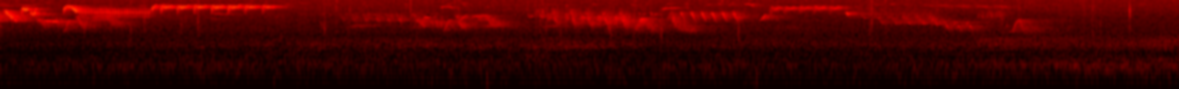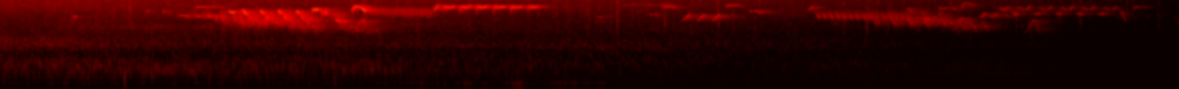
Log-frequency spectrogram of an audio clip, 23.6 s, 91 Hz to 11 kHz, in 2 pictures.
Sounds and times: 0.2s rain drop patter 20.6s

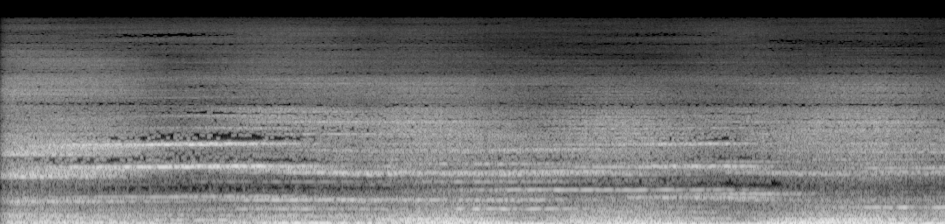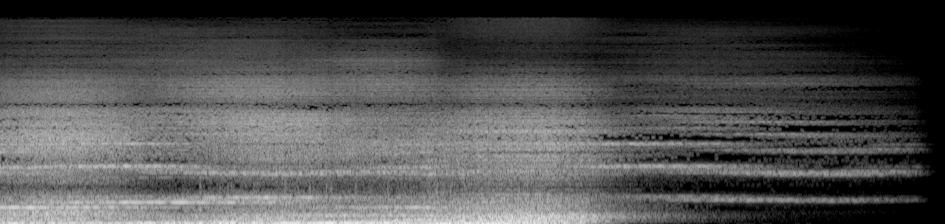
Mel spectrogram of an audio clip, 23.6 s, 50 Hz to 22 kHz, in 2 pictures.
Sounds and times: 0.0s bass 19.4s
0.0s drone 21.6s
14.5s thunder 19.5s

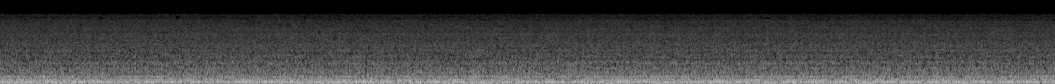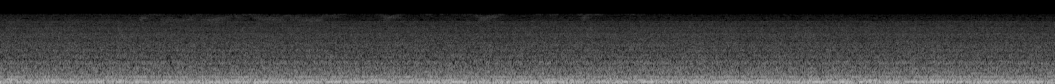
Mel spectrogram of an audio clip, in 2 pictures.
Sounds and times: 0.0s vent air conditioner 21.1s

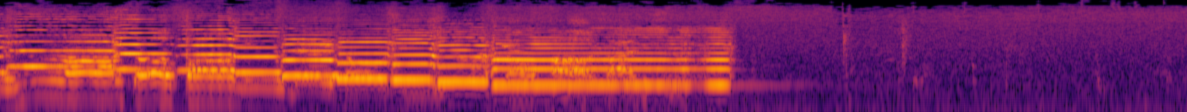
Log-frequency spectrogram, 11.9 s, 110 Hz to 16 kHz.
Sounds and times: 0.0s kid practicing violin 8.3s

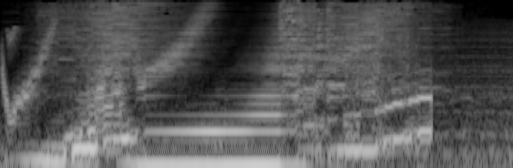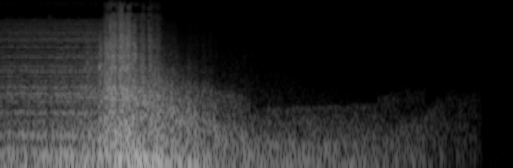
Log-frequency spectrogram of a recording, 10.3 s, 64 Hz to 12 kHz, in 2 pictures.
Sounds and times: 0.0s glitch 6.2s
0.0s drone 7.3s
0.0s rise 7.4s

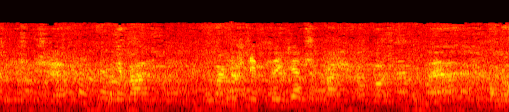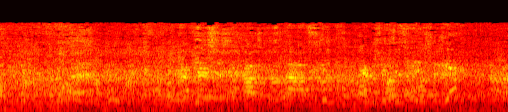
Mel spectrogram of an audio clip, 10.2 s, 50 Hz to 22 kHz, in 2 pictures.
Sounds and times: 0.0s crowd 10.1s

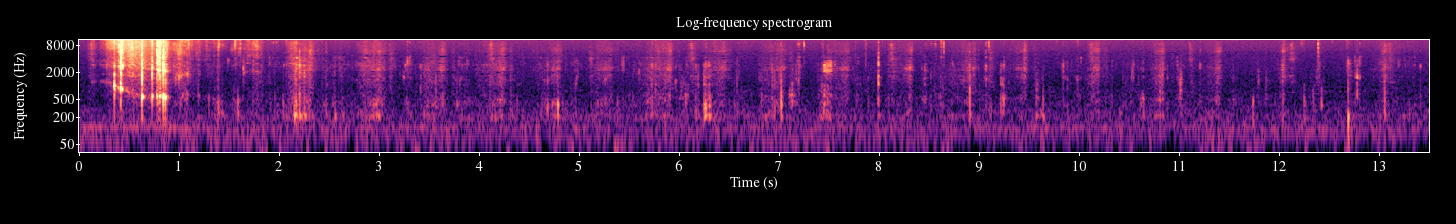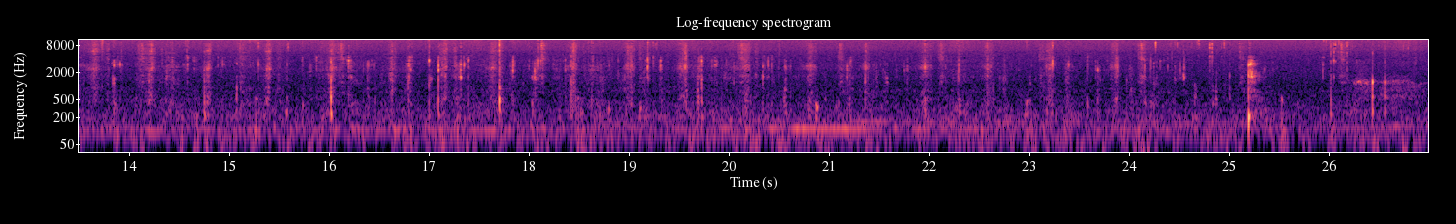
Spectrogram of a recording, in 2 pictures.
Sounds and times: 0.0s chewing/crunching on an apple 26.6s

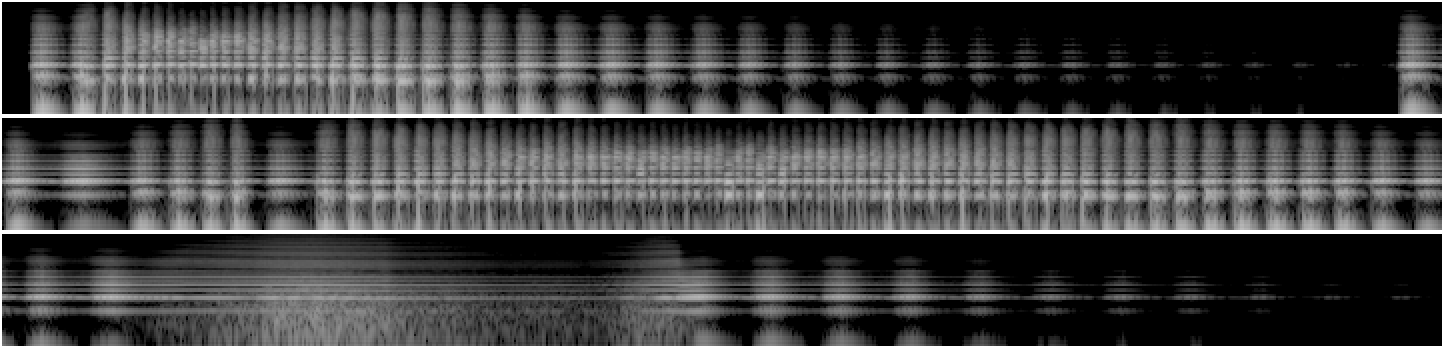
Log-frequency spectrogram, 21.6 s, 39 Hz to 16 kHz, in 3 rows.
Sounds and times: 0.3s synth 2.5s
7.8s synth 14.2s

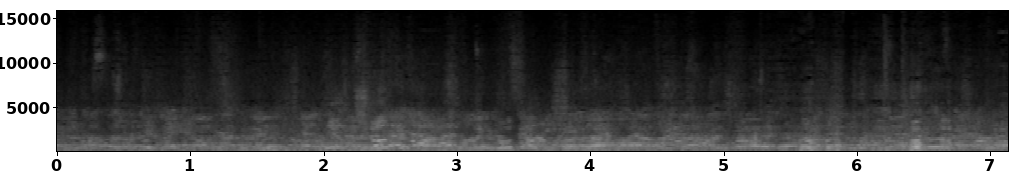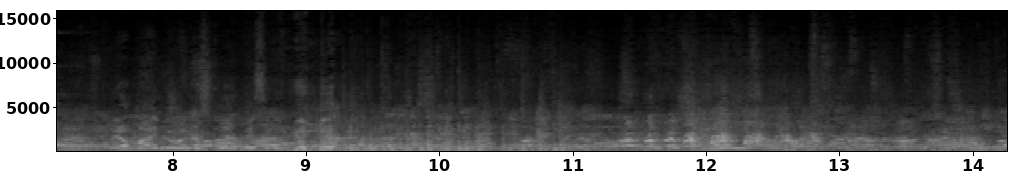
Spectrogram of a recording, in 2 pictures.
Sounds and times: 0.0s crowd int medium dense active 14.2s

